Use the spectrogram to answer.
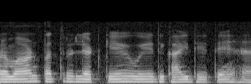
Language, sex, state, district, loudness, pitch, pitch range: Hindi, male, Delhi, New Delhi, -17 LUFS, 120 Hz, 115-125 Hz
